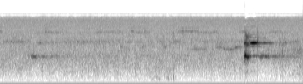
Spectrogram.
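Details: Araponga, the bare-throated bellbird: a single abrupt, bell-like metallic clang with a lingering ringing tail, after one soft faint note and a long quiet pause.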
